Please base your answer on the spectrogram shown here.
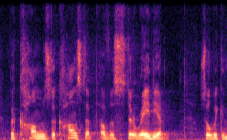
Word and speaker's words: steradian: What is a steradian? Is that how you pronounce it?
